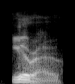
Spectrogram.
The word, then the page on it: euro: British English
